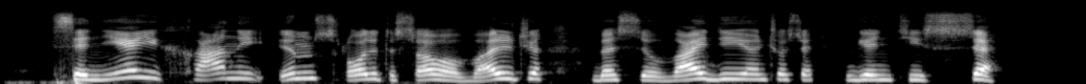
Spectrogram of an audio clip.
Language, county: Lithuanian, Vilnius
